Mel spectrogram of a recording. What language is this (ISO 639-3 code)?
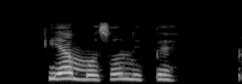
kln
